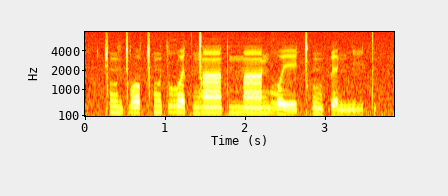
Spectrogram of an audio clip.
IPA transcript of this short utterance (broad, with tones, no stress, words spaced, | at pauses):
ǀũ˧ɡ͡ǀɔ˦˨ǀʰũ˦t ʁʷɛ˦˨t ŋ͡ǀãː˧tmːãː˧ŋʁʷeː˨ ǀʰũ˦˨ɓɛ˨ŋni˨t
